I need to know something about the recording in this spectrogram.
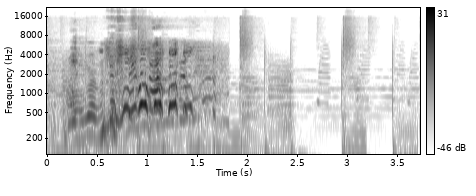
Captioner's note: laughing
